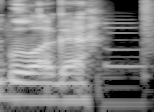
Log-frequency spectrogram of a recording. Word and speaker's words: ГУЛАГ: Как, куда ударение ставится? Гулаг. Да. да. Спасибо. В музей ГУЛАГ. Ну? ГУЛАГ. Ну. Будем на первый тогда слог говорить.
